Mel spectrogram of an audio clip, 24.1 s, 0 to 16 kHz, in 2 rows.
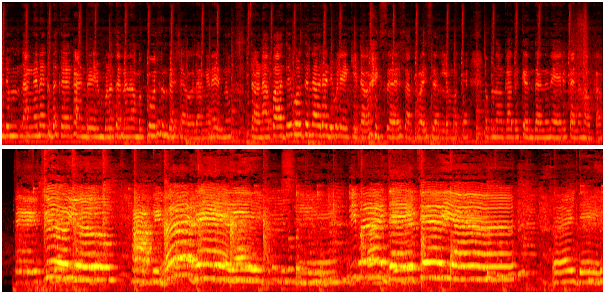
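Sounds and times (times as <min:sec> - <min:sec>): voices singing: 0:12.2 - 0:24.0
hand claps: 0:12.5 - 0:17.6, 0:18.3 - 0:19.5, 0:20.4 - 0:21.9.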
